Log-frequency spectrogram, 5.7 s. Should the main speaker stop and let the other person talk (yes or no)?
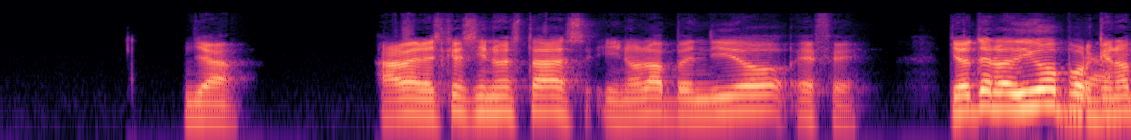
no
